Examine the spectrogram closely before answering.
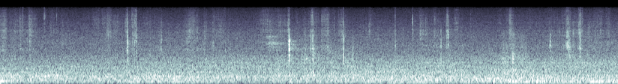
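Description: Gloved hands working at a front swivel housing: faint scattered rustles and light clicks, with one sharper click about four seconds in, over a low steady hum.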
